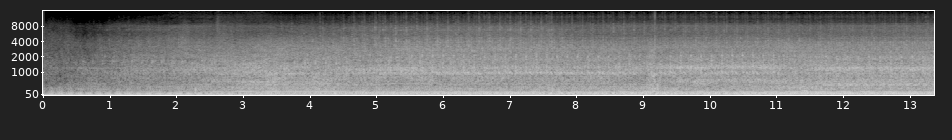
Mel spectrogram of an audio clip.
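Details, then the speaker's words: Freshly installed 2003 Subaru Forester engine on first start, run briefly with no coolant, check engine light on and a vacuum leak expected: low idle with an uneven, wavering beat of about three pulses a second; rough idle, cause unconfirmed. "it didn't sound like it was running the best but that's because that check engine light and that"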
